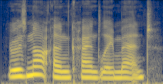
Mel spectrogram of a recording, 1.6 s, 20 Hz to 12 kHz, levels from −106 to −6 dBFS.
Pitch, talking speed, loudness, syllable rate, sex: 225 Hz, 185 wpm, -16 LUFS, 5.1 syllables/s, female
